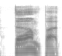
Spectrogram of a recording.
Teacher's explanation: O m ali não tem aquele som de consoante isolada. Assim como o n, ele serve estritamente para avisar que a vogal anterior precisa ser anasalada, formando aquele som de ã. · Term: efeito nasal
